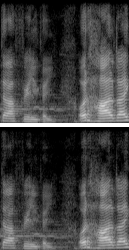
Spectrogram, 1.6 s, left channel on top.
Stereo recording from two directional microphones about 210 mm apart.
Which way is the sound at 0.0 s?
15° left (ahead or behind).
